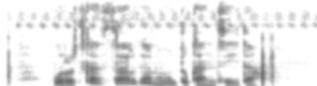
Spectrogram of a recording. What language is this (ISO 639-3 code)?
mcn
